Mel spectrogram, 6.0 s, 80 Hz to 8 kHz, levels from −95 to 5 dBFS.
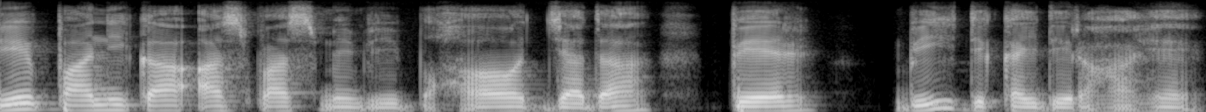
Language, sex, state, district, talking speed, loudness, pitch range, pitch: Hindi, male, Arunachal Pradesh, Longding, 140 wpm, -16 LUFS, 110-130 Hz, 120 Hz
